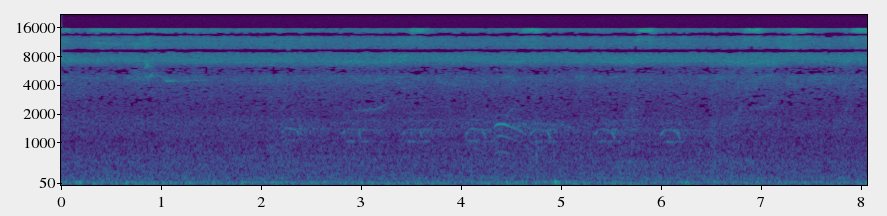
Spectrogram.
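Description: A bird calling in the distance, a run of about eight short, arched, hoarse notes from about two to six seconds in, over a steady low rumble of wind on the microphone. A soft low bump about five seconds in.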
